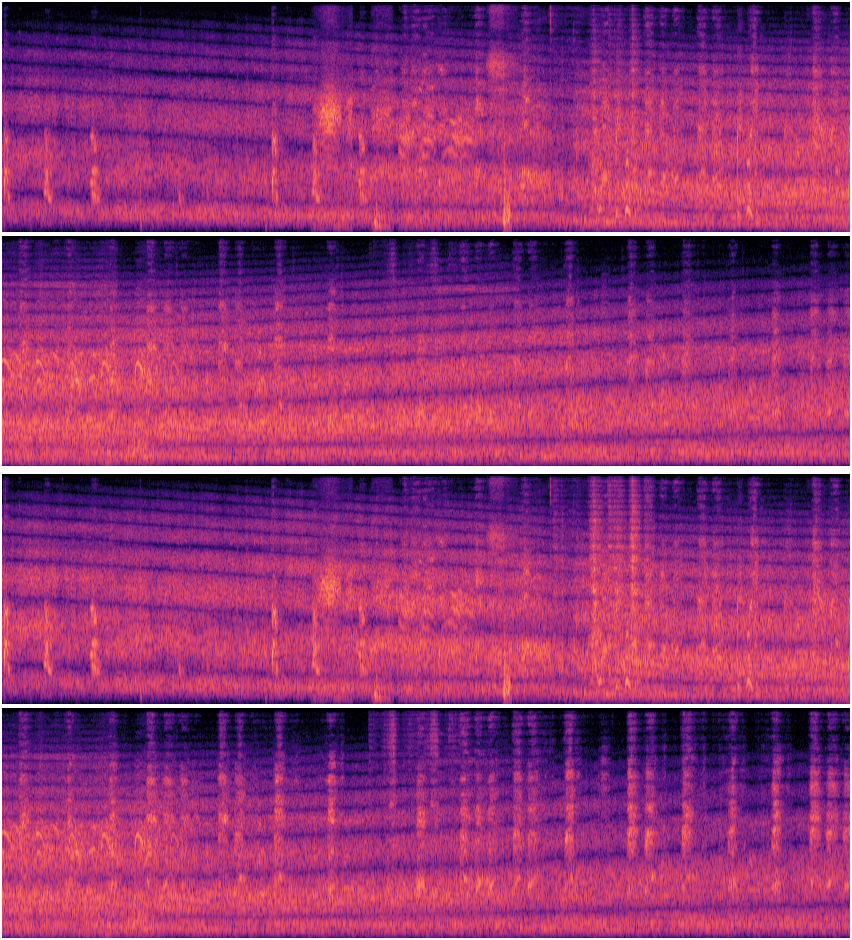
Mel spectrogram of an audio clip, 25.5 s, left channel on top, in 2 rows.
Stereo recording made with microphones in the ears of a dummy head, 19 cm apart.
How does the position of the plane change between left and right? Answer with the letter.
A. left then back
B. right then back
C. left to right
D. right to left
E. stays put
D.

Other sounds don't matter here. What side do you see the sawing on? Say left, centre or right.
right.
